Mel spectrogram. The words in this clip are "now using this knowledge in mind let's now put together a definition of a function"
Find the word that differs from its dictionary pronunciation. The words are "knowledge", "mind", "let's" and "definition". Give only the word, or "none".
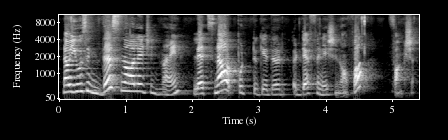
none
